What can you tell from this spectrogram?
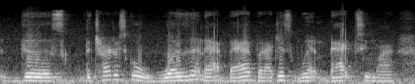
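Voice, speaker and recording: A woman is whispering in a room with audible echo. Noticeable background noise sits behind her. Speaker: middle school teacher and vlogger. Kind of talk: casual vlog. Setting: classroom.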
